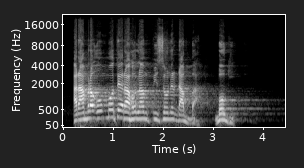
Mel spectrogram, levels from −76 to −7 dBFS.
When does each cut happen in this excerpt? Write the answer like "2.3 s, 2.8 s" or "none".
none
